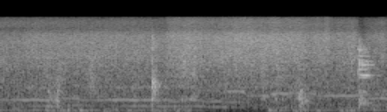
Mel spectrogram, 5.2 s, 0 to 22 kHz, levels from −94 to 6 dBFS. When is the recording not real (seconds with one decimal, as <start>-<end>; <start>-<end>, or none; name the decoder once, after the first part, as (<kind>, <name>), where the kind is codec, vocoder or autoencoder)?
none

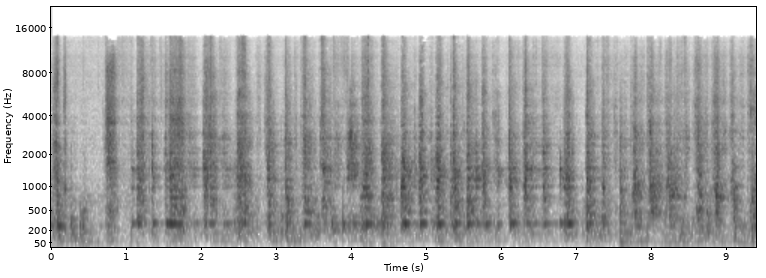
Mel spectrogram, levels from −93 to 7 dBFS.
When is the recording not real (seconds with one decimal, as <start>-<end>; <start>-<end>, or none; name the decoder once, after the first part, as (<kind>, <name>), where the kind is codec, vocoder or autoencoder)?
0.0-4.6 (codec, SNAC); 5.5-9.4

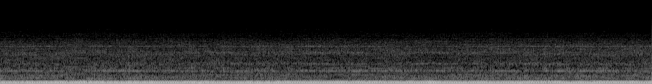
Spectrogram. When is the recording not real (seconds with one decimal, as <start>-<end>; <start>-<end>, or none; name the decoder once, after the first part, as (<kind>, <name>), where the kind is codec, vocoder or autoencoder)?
0.0-6.5 (codec, SNAC)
